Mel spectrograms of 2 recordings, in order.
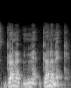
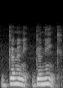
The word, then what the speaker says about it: Gunink: of our subscribers, Steve Gunnick. I think I'm saying his name wrong. It's Gunnick. You know, no, it's Gunink. Steve Gunink.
